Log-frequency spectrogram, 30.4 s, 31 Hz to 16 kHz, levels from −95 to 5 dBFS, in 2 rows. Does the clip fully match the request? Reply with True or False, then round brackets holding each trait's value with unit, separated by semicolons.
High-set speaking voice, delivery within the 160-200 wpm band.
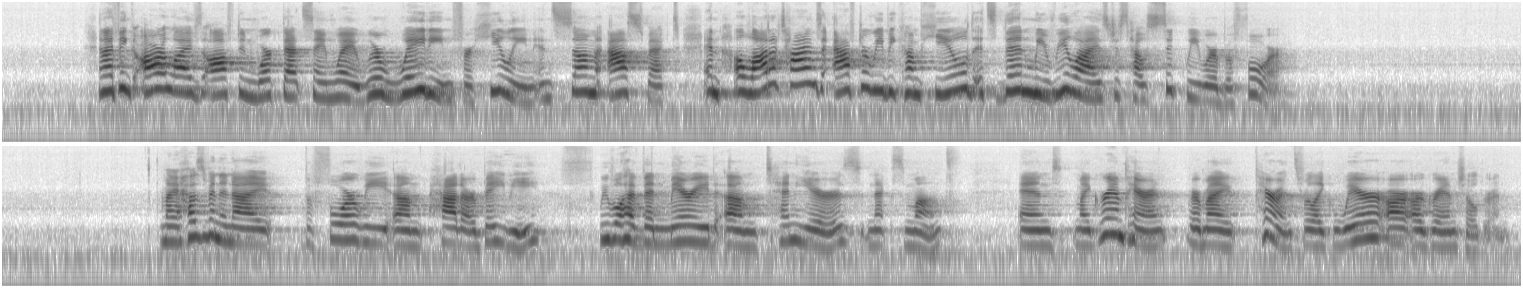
False (220 Hz; 135 wpm)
